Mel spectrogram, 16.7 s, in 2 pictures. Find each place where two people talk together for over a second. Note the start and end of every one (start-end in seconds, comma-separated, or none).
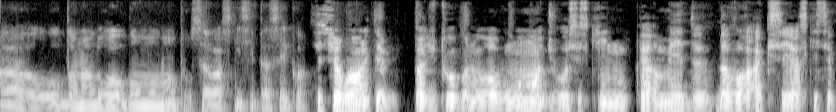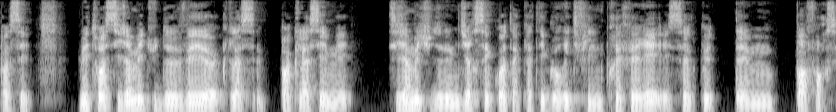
none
